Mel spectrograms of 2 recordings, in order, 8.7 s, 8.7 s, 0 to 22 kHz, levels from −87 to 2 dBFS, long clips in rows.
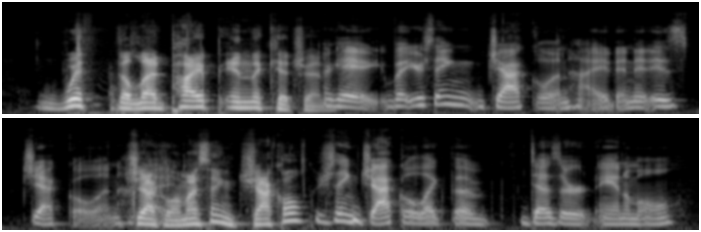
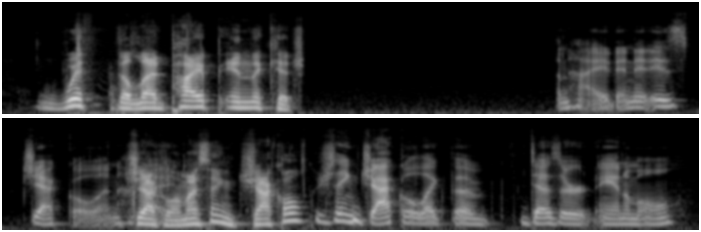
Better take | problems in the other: first | audio cutting out; at 2 s for 1.5 s

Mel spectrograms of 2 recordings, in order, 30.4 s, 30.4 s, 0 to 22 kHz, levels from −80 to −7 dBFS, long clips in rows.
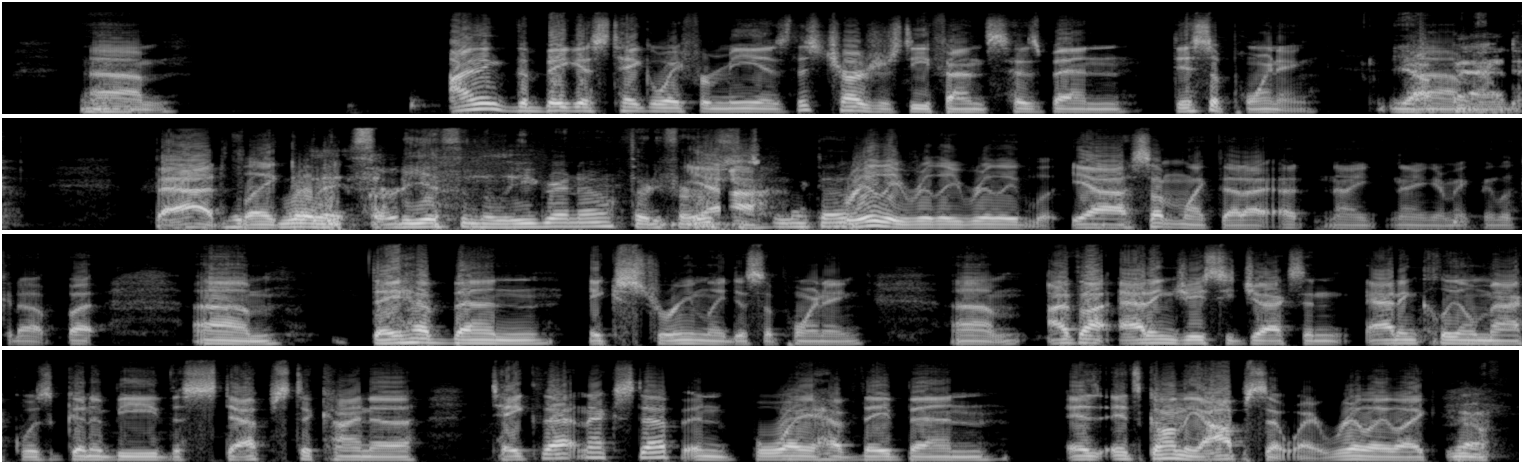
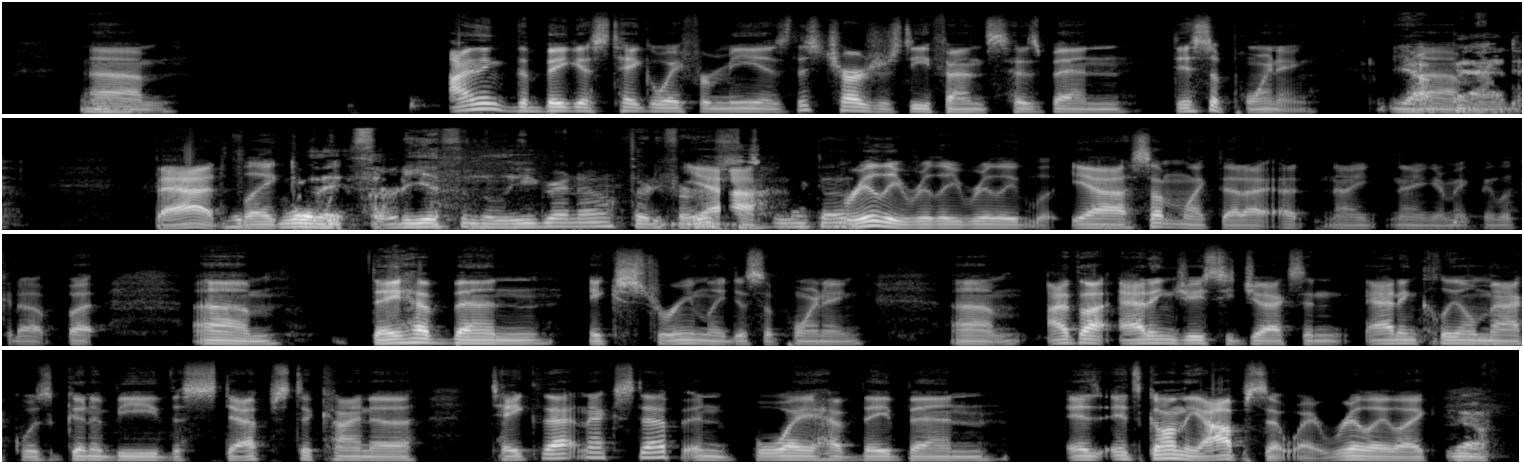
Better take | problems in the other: second | distortion; heavy; 7 dB below the speech

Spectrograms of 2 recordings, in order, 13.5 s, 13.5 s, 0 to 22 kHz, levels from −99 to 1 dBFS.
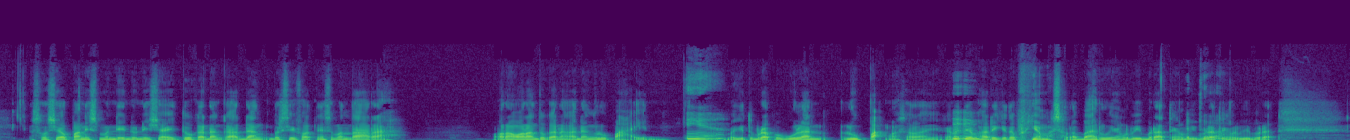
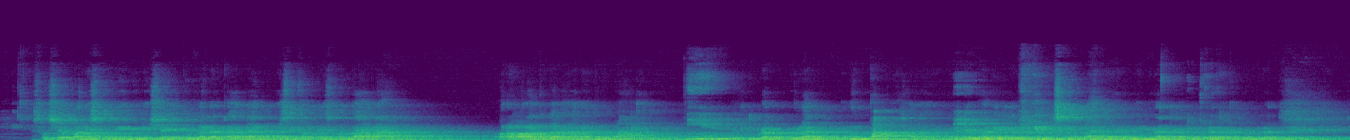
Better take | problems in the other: first | off-mic speech; far // room echo; strong; dies away in 3 s

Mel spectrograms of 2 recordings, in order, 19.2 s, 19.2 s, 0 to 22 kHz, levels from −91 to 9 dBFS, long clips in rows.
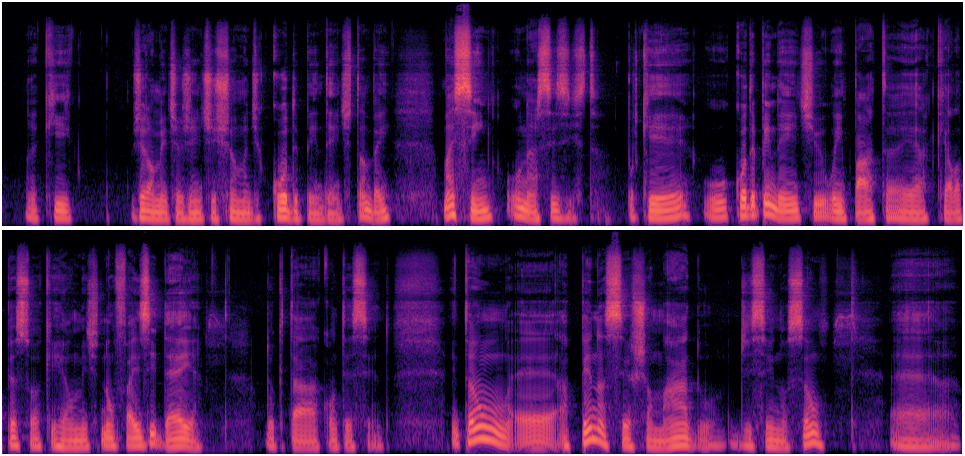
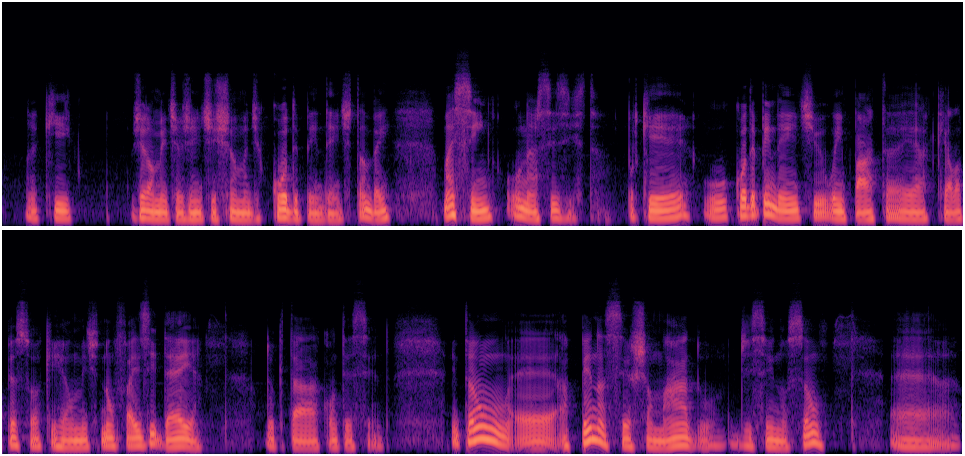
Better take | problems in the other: first | muffled; very; fading above 3 kHz

